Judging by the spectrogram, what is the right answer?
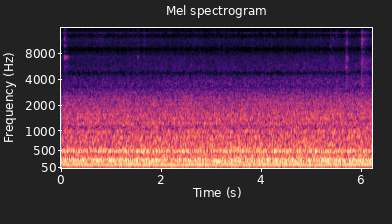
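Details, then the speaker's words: Replacement blower motor in a DIY air cleaner (the old one's bearing seized), test run temporarily wired with the old starting capacitor. A constant low hum and steady airflow rush with no grinding, quieter than before; normal run. "think it's quieter than the other one other motor was too but yeah still moves a very bit of air okay perfect"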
